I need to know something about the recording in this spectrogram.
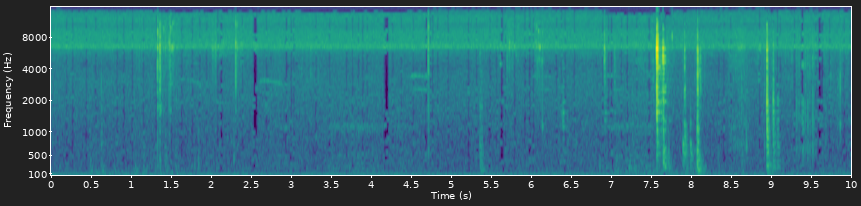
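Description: A hooked smallmouth bass splashing at the surface beside a boat: three sharp splashes in the second half, the first the loudest, over a faint steady low hum.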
